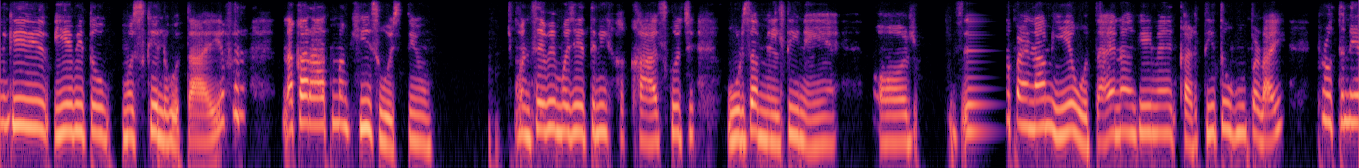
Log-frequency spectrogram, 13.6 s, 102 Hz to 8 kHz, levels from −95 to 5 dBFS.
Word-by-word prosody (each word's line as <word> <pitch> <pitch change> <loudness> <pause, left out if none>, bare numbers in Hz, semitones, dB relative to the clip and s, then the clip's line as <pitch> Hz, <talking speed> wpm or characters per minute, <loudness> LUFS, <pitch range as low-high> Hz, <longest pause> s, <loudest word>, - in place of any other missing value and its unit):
इनकी 310 -3 +3
ये 265 +1 +4
भी 265 0 +3
तो 250 +1 0 0.2
मुश्किल 235 +1 +2
होता 105 - 0
है 100 0 -1
या 340 - -2
फिर 410 -1 -2 0.4
नकारात्मक 315 0 +3
ही 295 -1 +8
सोचती 210 -1 -1
हूँ। 195 -2 -4 0.9
उनसे 255 +3 +2
भी 285 +1 +3
मुझे 260 0 +2
इतनी 260 +2 +1
ख - - -12
खास 205 -1 -3
कुछ 250 -1 -3 0.4
ऊर्जा 225 +4 +4
मिलती 220 +2 +1
नहीं 190 -1 -4
है, 195 - -10 0.4
और 200 0 -2
जिस 230 +3 -14 0.5
का 345 - -3
परिणाम 300 -3 +3
ये 250 +2 +3
होता 210 -5 0
है 240 +3 0
ना 260 -1 0
कि 255 0 -1
मैं 255 0 -3
करती 210 +5 -1
तो 285 -2 +1
हूँ 255 +1 -1
पढ़ाई, 250 +1 -1 0.4
पर 360 - 0
उतने 340 +1 +1
255 Hz, 175 wpm, -21 LUFS, 215-290 Hz, 0.9 s, ही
